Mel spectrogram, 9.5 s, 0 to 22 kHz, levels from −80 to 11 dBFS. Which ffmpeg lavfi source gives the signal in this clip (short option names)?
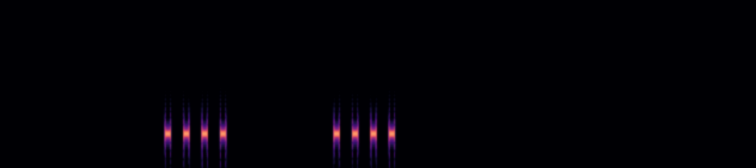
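-f lavfi -i "aevalsrc='0.398*sin(2*PI*822*t)*clip(min(mod(mod(t,2.11),0.23),0.07-mod(mod(t,2.11),0.23))/0.005,0,1)*lt(mod(t,2.11),0.92)':d=4.22:s=44100"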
